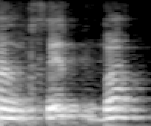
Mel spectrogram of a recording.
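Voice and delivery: الخطبة pronounced KHIT-ba; kasra on the kha. Shown as a demonstration. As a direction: put a short i after kh in الخطبة. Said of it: "بكسر الخاء".

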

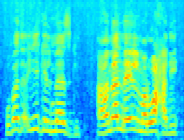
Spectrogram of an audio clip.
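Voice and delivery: ordinary talk, nothing marked

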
